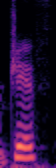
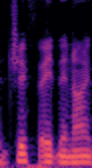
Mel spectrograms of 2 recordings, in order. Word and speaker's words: GIF: Windows bitmaps, and gif. And to everyone having opinions about how I said that last one, be assured that I do say it with a hard G in other languages.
